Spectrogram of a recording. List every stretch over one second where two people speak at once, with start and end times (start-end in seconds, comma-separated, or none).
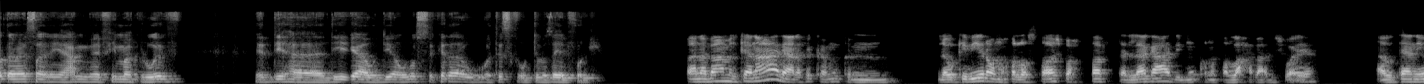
none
